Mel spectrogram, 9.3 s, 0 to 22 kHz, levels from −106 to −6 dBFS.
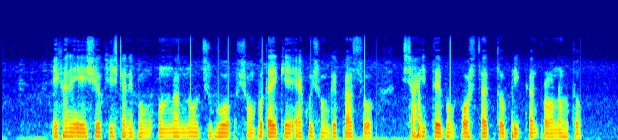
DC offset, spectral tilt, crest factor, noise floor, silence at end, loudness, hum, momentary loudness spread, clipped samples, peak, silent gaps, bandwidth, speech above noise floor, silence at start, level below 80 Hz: under 0.1%; -8.5 dB/octave; 20 dB; -62 dBFS; 0.55 s; -34 LUFS; none; 7 LU; under 0.1%; -14 dBFS; none; 7.4 kHz; 29 dB; 0.55 s; -56 dBFS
